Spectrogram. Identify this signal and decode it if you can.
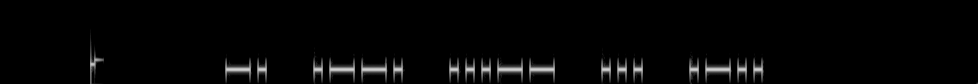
Morse code, heard as a keyed tone, about 16 wpm, spaced as for 11 wpm, 700 Hz. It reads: NP3SL
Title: USA Call Signs - 5 Characters - 2x Character Spacing - 15wpm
